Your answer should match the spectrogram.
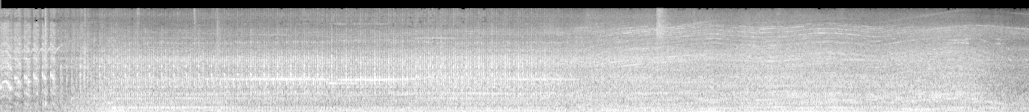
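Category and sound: vehicle, bus engine idling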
